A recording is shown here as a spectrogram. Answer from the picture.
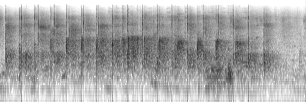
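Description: Irregular sharp taps, several a second, over a faint background murmur.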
